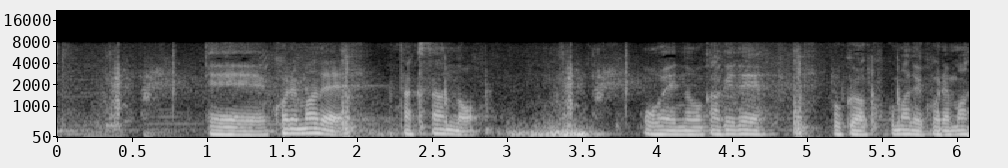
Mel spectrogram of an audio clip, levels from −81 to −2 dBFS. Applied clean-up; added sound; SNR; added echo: none; Squeak; 11 dB; none.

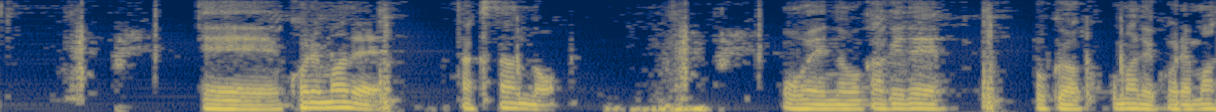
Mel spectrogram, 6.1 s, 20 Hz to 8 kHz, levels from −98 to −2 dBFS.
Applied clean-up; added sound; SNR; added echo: classical method spectral subtraction.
